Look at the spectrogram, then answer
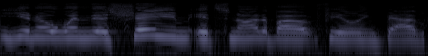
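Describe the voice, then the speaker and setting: A fairly high-pitched woman with an American accent, at a moderate pace. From Massachusetts, Cape Cod. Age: 60s. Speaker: conference speaker. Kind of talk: conference talk.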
